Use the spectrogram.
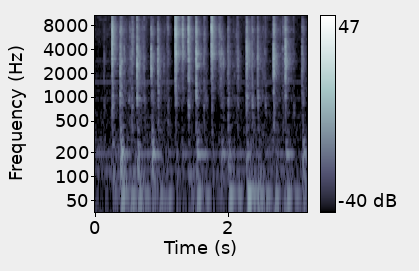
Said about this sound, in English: Okay, so if I type in an author's name, for example, Dean R. Koontz, he's a guy that writes crime and a bit of paranormal and thrillers, I will see what he brings up.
